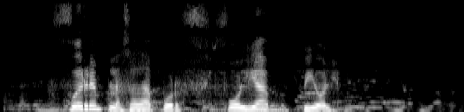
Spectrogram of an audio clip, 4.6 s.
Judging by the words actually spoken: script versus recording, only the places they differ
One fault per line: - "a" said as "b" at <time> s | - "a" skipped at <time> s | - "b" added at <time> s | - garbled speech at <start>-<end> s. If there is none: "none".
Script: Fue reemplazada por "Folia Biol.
none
